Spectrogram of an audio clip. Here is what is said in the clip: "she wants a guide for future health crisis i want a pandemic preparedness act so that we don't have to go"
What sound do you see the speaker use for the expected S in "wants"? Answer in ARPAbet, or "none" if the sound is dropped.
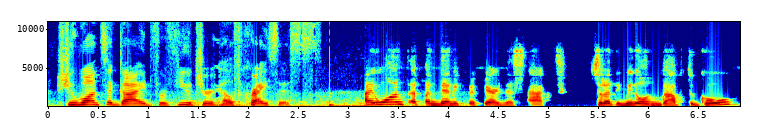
S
